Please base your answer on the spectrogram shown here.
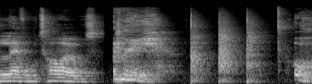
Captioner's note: coughs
